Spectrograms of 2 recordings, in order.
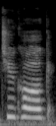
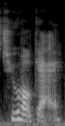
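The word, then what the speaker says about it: Tucholke: It is stories selected by April Genevieve Tukolk, or actually, I just looked up how to say her name properly, and I believe it is Tuholke.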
